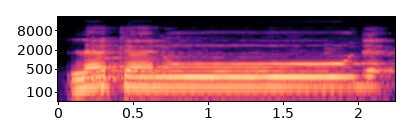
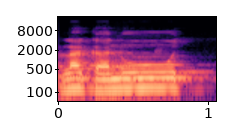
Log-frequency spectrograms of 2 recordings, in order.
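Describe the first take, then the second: First: The final d bounces lightly without exaggeration. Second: The final d is carelessly clipped without bounce. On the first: The speaker calls it right. "tidak sampai demikian" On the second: The speaker calls it wrong. "tidak boleh pula serampangan"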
